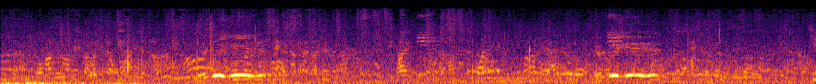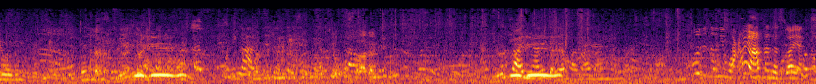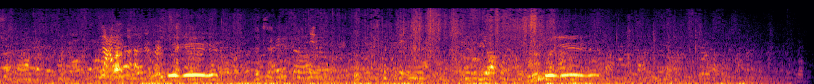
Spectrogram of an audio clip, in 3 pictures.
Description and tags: Namdaemun street market, Seoul, Korea
field-recording, korea, market, people, street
